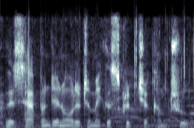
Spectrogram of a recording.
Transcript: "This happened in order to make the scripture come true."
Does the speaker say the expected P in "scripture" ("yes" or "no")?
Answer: yes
